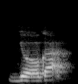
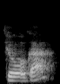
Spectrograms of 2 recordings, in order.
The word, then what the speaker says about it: yoga: same in Spanish, but depending on how the speaker would say the Y sound, we could have some different pronunciations between yoga and maybe more of a hard J sound, like a yoga.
